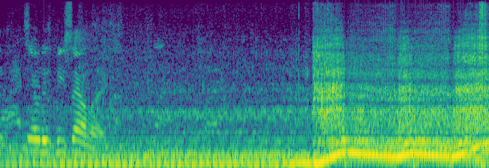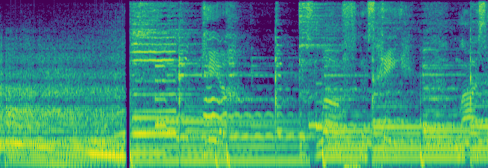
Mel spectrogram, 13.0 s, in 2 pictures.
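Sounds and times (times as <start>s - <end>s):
car engine idling: 0.0s - 8.3s
engine revving: 0.8s - 8.5s.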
